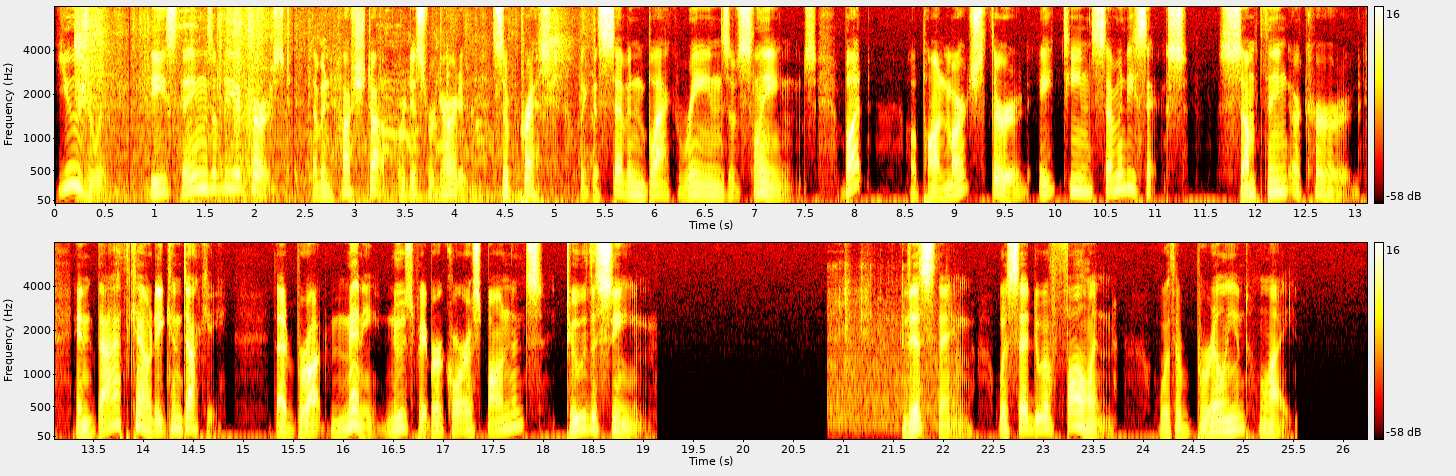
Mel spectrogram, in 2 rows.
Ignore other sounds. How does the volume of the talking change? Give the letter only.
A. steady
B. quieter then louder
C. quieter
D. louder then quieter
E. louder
A.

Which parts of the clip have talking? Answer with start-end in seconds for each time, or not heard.
0.0-19.0, 21.6-25.4.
